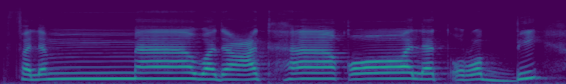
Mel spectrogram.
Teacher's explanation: ٹھیک ہے، یہاں ہم نے غنہ کیا، قوف کو، را کو، ضاد کو ہم نے پر پڑھنا ہے، موٹا پڑھنا ہے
